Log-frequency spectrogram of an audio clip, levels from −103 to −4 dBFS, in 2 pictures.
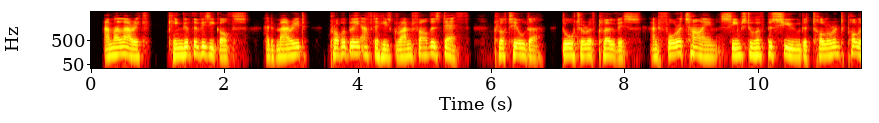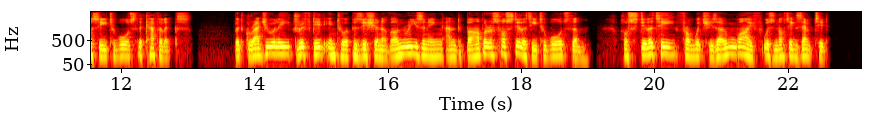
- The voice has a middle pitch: No, low, 125 Hz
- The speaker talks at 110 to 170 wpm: Yes, slow, 135 wpm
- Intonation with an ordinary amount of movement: Yes, average, 3.4 semitones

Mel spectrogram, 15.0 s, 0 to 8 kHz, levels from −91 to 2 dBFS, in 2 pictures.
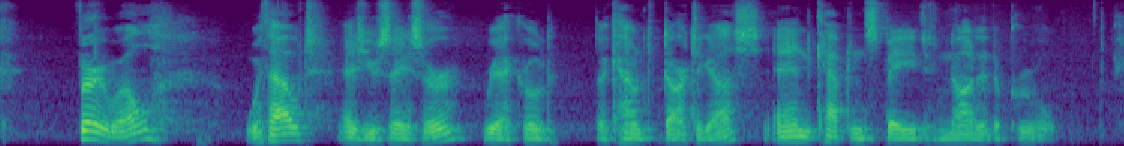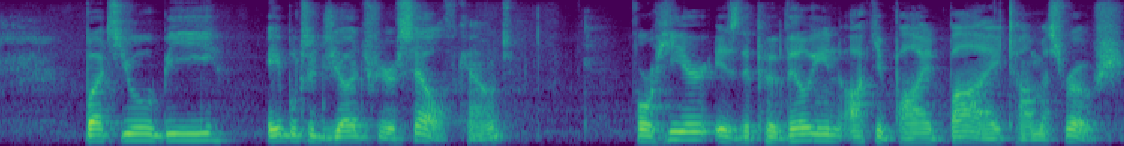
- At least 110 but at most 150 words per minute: Yes, average, 145 wpm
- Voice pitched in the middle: No, low, 110 Hz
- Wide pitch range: Yes, wide, 5.8 semitones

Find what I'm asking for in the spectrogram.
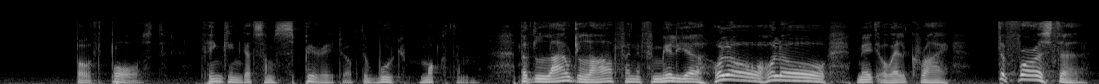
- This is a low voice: Yes, low, 115 Hz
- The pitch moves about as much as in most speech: No, wide, 6.3 semitones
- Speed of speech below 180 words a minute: Yes, slow, 135 wpm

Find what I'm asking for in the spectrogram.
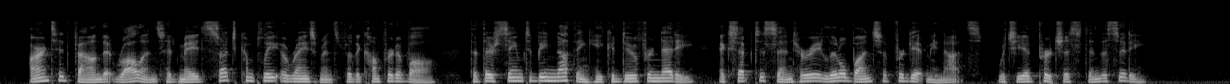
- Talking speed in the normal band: No, fast, 220 wpm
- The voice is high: No, low, 130 Hz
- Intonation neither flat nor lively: Yes, average, 4.2 semitones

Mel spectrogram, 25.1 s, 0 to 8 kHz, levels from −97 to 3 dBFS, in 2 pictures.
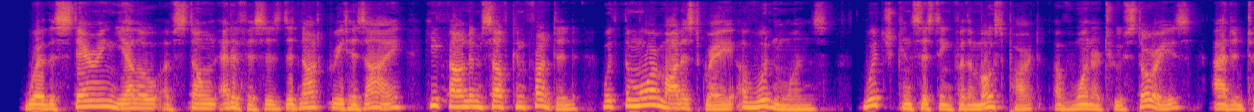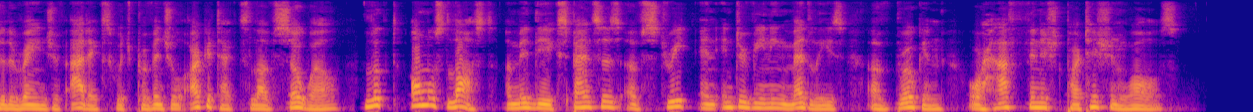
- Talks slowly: No, average, 155 wpm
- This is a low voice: Yes, low, 115 Hz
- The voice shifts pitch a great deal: Yes, wide, 5.8 semitones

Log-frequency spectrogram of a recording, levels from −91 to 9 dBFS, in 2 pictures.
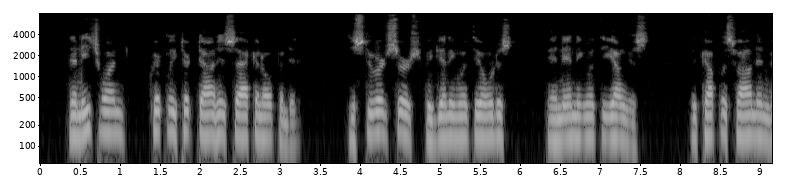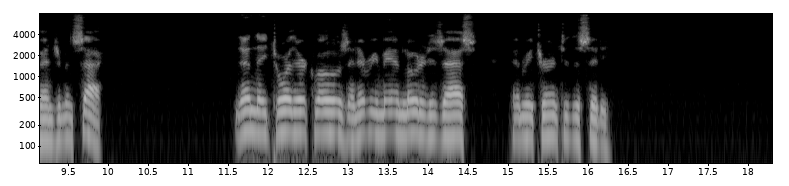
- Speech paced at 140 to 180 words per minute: Yes, average, 155 wpm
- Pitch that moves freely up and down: No, narrow, 2.5 semitones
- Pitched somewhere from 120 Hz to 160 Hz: Yes, medium, 140 Hz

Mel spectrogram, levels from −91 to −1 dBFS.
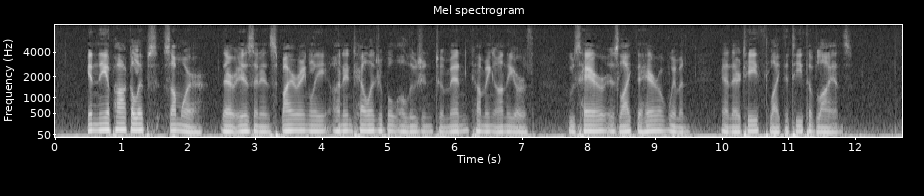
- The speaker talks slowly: No, average, 150 wpm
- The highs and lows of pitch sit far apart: No, average, 3.0 semitones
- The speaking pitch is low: Yes, low, 105 Hz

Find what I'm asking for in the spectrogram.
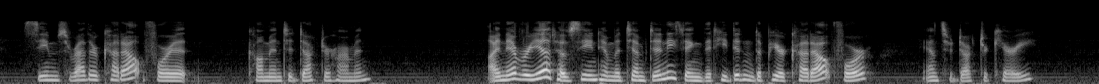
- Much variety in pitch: No, average, 3.6 semitones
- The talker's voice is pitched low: No, medium, 185 Hz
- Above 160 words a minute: No, average, 145 wpm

